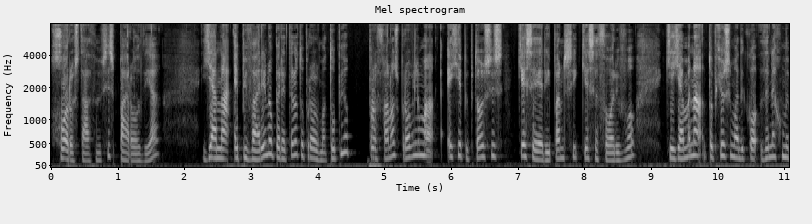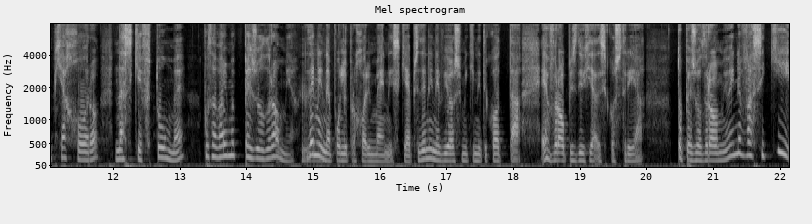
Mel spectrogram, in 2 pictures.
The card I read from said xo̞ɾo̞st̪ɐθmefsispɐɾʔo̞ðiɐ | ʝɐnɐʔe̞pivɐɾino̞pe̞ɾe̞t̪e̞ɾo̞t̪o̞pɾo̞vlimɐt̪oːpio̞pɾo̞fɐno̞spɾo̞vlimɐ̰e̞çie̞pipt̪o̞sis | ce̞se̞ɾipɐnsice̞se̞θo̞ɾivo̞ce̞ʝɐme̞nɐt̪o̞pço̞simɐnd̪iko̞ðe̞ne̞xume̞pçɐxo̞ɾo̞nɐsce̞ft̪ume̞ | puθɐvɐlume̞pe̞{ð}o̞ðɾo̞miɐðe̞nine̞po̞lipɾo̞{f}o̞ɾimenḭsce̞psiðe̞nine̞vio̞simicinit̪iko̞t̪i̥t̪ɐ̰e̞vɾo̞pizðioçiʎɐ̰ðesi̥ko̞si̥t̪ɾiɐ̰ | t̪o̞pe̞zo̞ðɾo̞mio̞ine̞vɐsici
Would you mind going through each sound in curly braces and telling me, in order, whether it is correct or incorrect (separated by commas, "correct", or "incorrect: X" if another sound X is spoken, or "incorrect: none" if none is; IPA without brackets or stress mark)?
incorrect: z, incorrect: x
